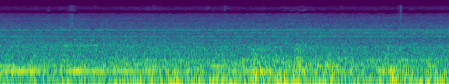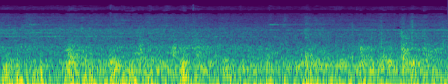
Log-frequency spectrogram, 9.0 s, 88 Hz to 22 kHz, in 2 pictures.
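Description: CP class 3400 electric multiple unit pulling out of the station, its motors and wheels giving a steady rumble. From about five seconds in the wheels clatter and rattle on the rails more and more unevenly as it picks up speed.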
